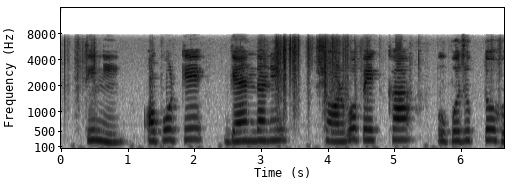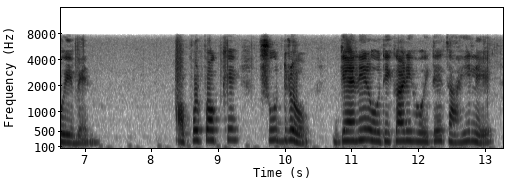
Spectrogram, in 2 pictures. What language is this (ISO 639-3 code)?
ben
